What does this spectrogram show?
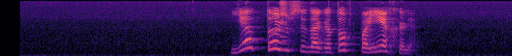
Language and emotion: Russian, positive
